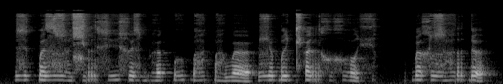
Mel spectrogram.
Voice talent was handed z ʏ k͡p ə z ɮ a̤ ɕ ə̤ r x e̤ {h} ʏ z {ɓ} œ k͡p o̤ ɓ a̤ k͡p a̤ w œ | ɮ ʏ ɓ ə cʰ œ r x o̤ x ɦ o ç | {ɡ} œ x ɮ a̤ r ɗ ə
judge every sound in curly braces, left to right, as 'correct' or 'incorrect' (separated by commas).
incorrect, incorrect, incorrect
